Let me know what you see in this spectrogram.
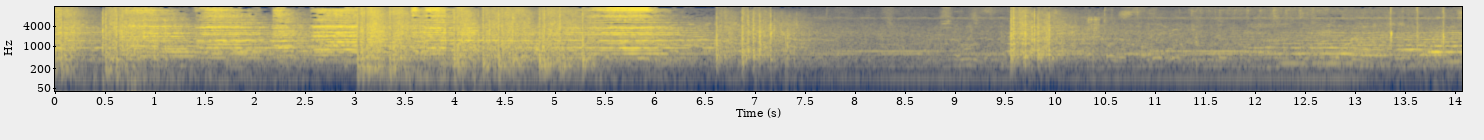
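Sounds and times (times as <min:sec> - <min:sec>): fireworks bursting: 0:00.0 - 0:08.6, 0:09.5 - 0:11.6
patriotic music with sustained notes: 0:00.0 - 0:14.0.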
